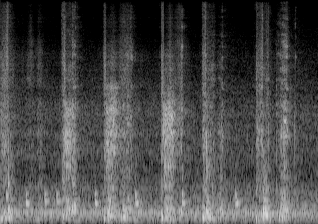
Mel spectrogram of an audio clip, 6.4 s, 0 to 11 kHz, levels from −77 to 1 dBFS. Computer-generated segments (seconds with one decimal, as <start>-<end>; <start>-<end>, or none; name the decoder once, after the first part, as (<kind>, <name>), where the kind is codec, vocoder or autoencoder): 0.0-1.2 (autoencoder, DAC-VAE); 1.8-3.8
